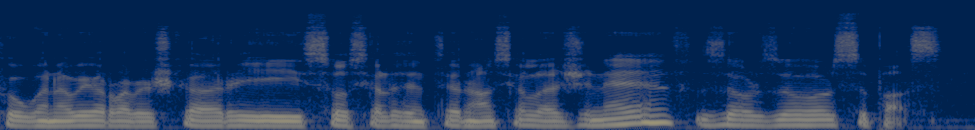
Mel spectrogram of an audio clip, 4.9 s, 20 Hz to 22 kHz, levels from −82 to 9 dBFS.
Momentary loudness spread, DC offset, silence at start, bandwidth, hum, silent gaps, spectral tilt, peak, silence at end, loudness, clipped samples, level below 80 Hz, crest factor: 6 LU; under 0.1%; 0 s; 15 kHz; none; none; -6.5 dB/octave; -22 dBFS; 0.2 s; -36 LUFS; under 0.1%; -70 dBFS; 12 dB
